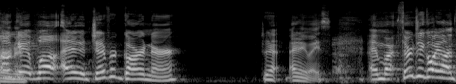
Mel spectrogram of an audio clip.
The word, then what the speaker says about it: Garner: comedies a little Jennifer Gardner Mark ruffle Jennifer gardener Gardner Gardner Jennifer Gardner Garner say it Garner Gardner Gardner no D I'm not saying D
